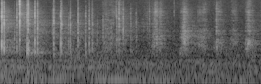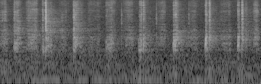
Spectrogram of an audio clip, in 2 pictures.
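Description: A thin plastic CD case with a disc inside is held in both hands and tapped and scratched with long nails. Quick, irregular clicks and dry scratching sounds repeat about three times per second, bright and high-pitched, with no ring after each stroke.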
